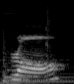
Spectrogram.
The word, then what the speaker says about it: prends: I repeat, je prends, D silent, S silent, D and S not pronounced, only EN is pronounced as on, okay?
